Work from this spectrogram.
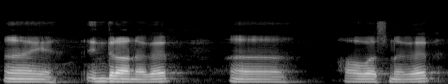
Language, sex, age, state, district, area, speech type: Tamil, male, 60+, Tamil Nadu, Krishnagiri, rural, spontaneous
